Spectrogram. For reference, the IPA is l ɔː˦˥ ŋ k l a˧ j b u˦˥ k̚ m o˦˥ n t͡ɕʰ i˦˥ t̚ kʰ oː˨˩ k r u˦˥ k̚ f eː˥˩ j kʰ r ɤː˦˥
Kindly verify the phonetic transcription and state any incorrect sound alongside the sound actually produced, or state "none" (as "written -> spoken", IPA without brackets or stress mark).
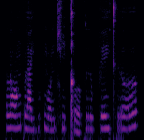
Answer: none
